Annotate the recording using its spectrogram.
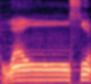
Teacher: Wansurna namanya ikhfa, menyamarkan suara nun pada huruf di depannya.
